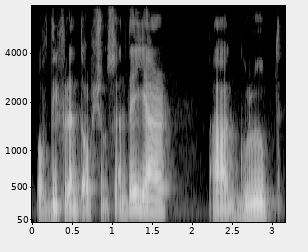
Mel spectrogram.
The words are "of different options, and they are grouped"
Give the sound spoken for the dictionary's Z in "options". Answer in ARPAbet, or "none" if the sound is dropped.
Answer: S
